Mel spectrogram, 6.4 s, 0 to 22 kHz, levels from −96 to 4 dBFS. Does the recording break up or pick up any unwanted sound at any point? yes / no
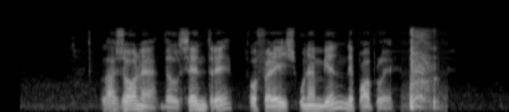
yes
